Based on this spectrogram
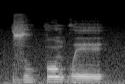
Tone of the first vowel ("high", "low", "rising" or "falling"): low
